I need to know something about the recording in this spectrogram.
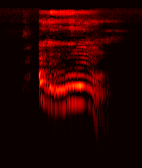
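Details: Female French Bulldog puppy "talking" to her owner in greeting: a single drawn-out, whining vocalization lasting about a second, tonal and bending slightly up then falling away at the end, in a quiet room.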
